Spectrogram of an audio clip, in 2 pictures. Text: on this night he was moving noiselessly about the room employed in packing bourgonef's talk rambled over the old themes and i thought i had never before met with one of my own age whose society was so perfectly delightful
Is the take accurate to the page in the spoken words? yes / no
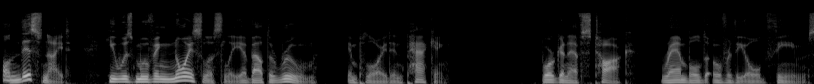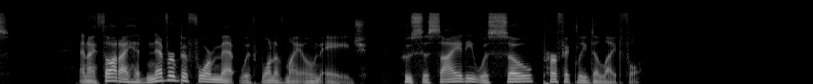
yes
